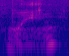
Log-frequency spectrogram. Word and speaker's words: Nguyen: Like with the accents in Vietnamese, it's Nguyen.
